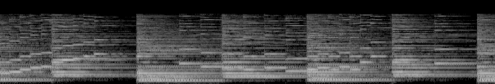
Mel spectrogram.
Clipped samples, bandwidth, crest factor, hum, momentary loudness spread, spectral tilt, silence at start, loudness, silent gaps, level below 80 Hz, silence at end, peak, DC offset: under 0.1%; 11.5 kHz; 16 dB; none; 6 LU; -3.5 dB/octave; 0 s; -23 LUFS; none; -70 dBFS; 0 s; -6 dBFS; under 0.1%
